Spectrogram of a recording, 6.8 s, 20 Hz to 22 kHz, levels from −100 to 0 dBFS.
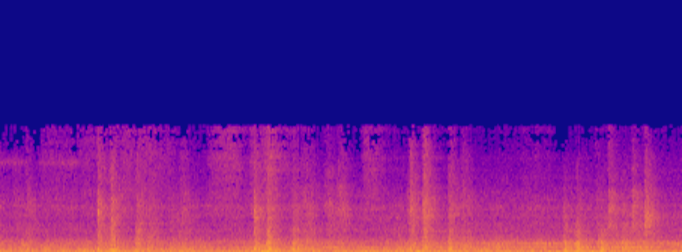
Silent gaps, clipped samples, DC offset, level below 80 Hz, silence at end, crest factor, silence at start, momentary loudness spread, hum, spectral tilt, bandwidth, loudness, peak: none; under 0.1%; under 0.1%; -38 dBFS; 0 s; 18 dB; 0 s; 4 LU; none; -6 dB/octave; 11.5 kHz; -29 LUFS; -10 dBFS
